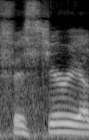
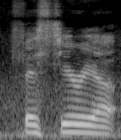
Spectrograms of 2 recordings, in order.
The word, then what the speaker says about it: Pfiesteria: or not we're infected with, we talked about Pfiesteria, that's PF. Pfiesteria, spelled like that.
